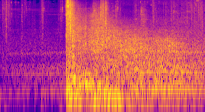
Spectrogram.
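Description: A tank engine roars close by.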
